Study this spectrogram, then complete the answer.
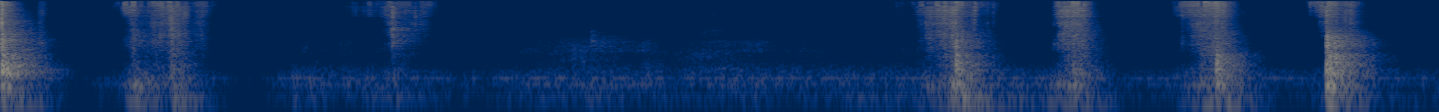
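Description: A knife chops vegetables on a cutting board for a satay sweet potato curry: sharp, close thuds come in two early strokes, then a quick burst of four, with quiet shuffling between them.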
